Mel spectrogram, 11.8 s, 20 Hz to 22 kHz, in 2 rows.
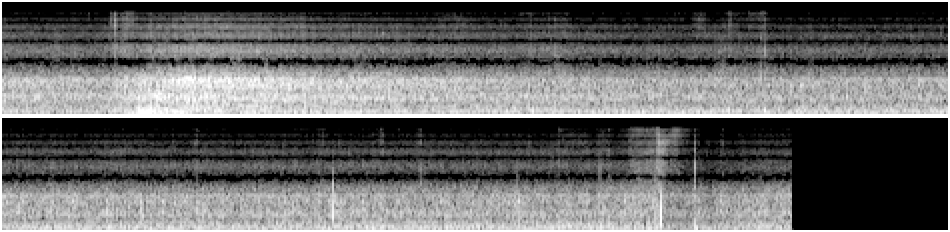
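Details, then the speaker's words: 2010 Chevy Malibu 2.4 Ecotec DOHC that stalled with cam actuator codes. A cylinder 1 misfire code appeared on a test drive and persisted after swapping coils. Idle stumbles with an uneven, lumpy beat, a dead miss on cylinder 1. "I took it a little small test drive and you've got a cylinder number one misfire detected"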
